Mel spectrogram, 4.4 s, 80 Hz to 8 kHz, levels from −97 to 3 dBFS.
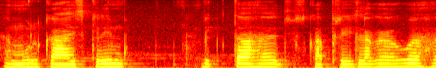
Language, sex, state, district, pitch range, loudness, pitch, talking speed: Hindi, male, Jharkhand, Ranchi, 130-145 Hz, -17 LUFS, 135 Hz, 135 wpm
